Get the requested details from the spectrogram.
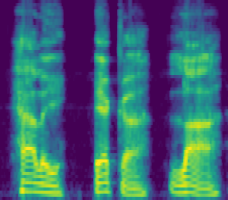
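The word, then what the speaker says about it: Haleakalā: As soon as I get back from Halakala, pronounced Hali Eka la, I will sail for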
